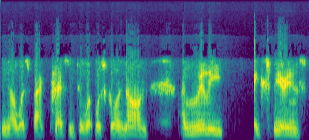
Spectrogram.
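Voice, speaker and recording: An older man in his sixties, born in Switzerland, tells his story in a halting way full of restarts. His voice sits very low. The sound comes through a thin, tinny phone line with no room around it. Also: no room sound. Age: 60s. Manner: halting, many fillers and restarts. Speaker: cafe owner, guest. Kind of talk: casual interview storytelling.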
